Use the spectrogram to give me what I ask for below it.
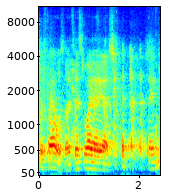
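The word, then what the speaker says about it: Falis: I'm Salis phace with an F A fallace that's why I asked thank you so this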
